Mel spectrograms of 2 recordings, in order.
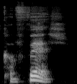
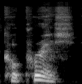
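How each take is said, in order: First: The word has no r sound in it. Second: The word has an r sound after the p. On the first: The speaker calls it right. "Ain't no R in there" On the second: The speaker calls it wrong. "Smash pronounced it as Kopresh, and he was wrong"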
